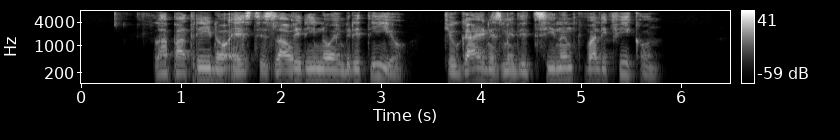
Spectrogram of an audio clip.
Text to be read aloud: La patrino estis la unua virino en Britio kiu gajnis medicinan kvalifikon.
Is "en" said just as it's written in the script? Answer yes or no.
yes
